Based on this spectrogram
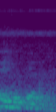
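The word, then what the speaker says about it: wrinkled: यहाँ पर एक वर्ड आया है रिंकल्ड, WRINKLD, इसको पढ़ेंगे रिंकल्ड। इसमें जो W लेटर है वो क्या है, साइलेंट है, W को पढ़ा नहीं जाता है।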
